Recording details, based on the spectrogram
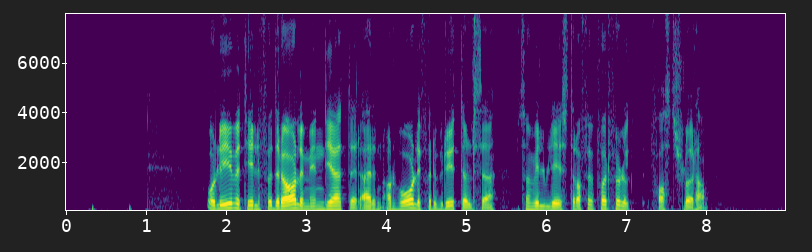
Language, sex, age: Norwegian, male, 25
